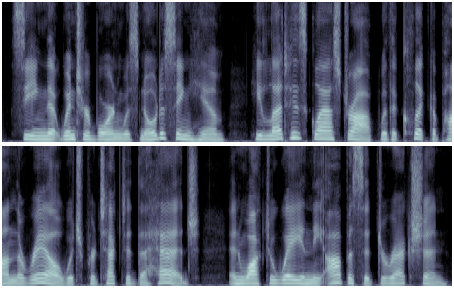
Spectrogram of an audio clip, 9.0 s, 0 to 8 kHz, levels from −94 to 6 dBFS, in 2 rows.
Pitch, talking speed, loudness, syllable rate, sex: 190 Hz, 185 wpm, -21 LUFS, 5.3 syllables/s, female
